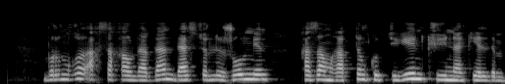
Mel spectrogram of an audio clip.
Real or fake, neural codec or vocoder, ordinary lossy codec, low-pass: real; none; none; none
